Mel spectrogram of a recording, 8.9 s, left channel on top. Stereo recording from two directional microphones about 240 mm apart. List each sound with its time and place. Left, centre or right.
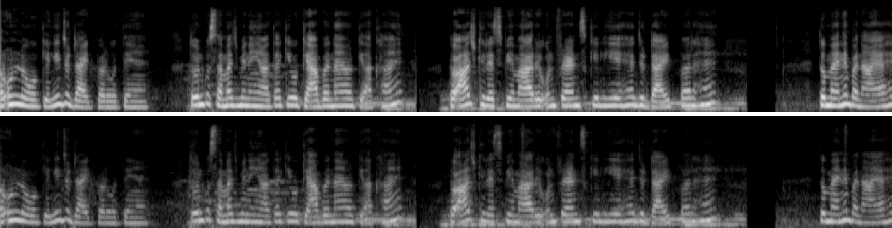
0.0 s a woman's voice: left
8.2 s a woman's voice: left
